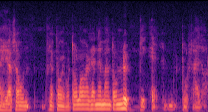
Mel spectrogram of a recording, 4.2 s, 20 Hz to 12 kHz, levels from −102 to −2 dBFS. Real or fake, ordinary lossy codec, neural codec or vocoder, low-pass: real; none; none; none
